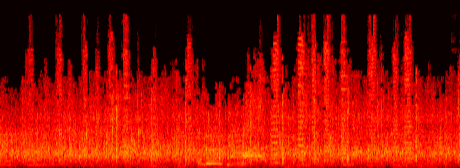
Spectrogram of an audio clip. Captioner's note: applause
